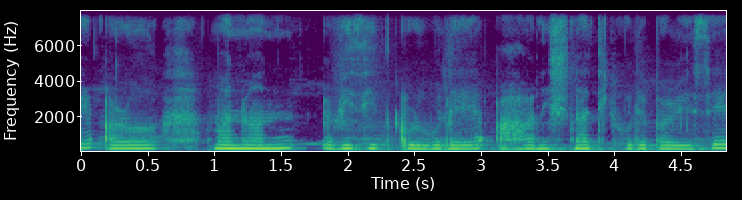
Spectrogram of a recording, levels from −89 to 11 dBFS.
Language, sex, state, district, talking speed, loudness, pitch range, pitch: Nagamese, female, Nagaland, Kohima, 100 wpm, -16 LUFS, 185-195 Hz, 190 Hz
